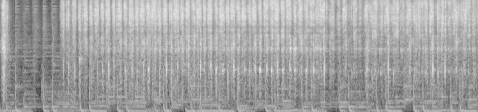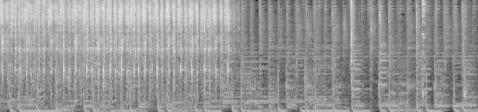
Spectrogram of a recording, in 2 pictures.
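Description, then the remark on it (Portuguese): A cocktail shaker is worked hard with ice to make a non-alcoholic drink, shaken vigorously to create plenty of liquid: a loud, steady, rhythmic rattling and scraping that runs for nearly twenty seconds without pause; no one speaks. “Vamos bater vigorosamente bem para criar bastante líquido.”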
